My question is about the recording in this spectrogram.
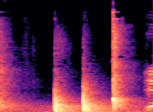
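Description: Cowboy boots stomping out a beat on the floor: three hard hits about half a second apart, after a hit dying away at the start.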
